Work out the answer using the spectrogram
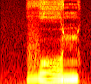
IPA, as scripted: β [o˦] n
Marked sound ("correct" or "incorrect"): correct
